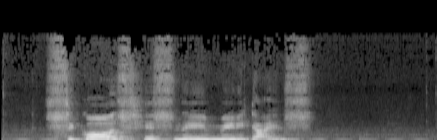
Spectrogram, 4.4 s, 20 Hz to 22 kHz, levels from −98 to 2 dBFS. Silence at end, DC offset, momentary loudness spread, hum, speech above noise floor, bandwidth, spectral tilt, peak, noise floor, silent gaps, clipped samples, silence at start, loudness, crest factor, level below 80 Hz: 1.25 s; under 0.1%; 18 LU; none; 34 dB; 17 kHz; -5.5 dB/octave; -2 dBFS; -53 dBFS; none; under 0.1%; 0.5 s; -19 LUFS; 18 dB; -54 dBFS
